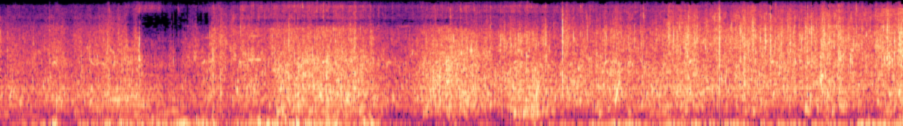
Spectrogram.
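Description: Shallow river running over stones: a steady rush of moving water.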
